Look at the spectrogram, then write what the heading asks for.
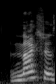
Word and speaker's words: NYCHA: didn't know what if you're not from here nicer sounds like a kind of like a prison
